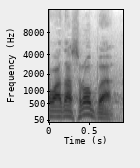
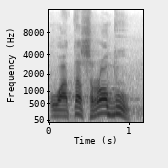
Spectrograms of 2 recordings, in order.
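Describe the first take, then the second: First: The verb ends with a final 'a' vowel. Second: The verb ends with a final 'u' vowel. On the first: "Itu kalau dibaca watas roba" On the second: "dalam keadaan rofa"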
